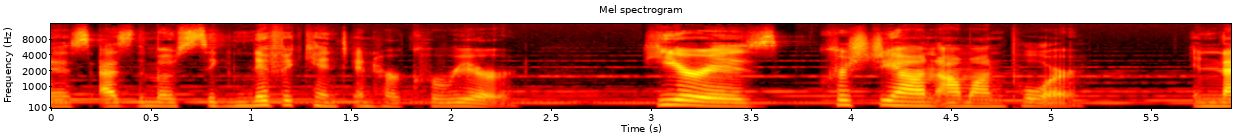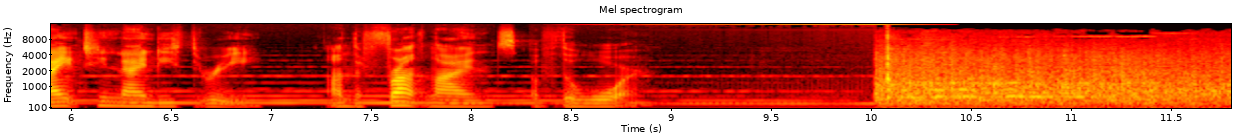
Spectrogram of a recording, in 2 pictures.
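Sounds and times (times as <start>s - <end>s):
speech: 0.0s - 2.4s, 3.0s - 9.0s
brief steady hum: 8.9s - 10.4s
engines of covered trucks carrying refugees in Bosnia rumbling: 9.9s - 11.7s.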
